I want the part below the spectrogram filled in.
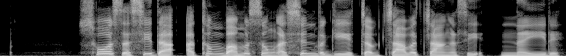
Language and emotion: Manipuri, happy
